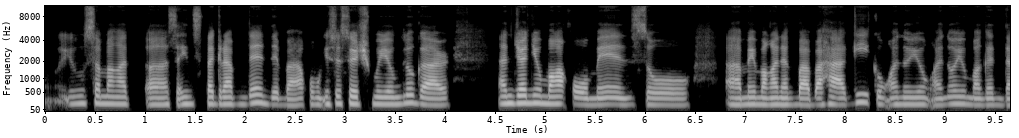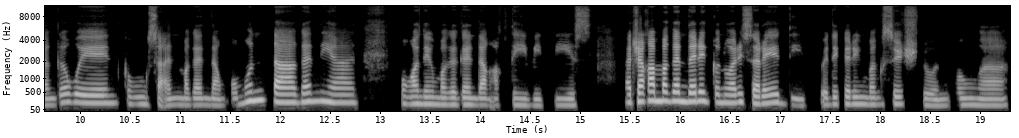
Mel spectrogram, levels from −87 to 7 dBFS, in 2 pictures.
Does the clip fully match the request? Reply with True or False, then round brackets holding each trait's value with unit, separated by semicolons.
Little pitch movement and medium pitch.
False (3.4 semitones; 170 Hz)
